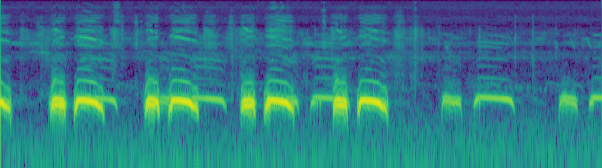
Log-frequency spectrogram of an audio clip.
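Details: Newly trained young spotted dove on its first outing to the competition ground, cooing in steady two-note phrases, a brief note followed by a longer drawn-out one, about one phrase per second, some pairs softer toward the end.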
